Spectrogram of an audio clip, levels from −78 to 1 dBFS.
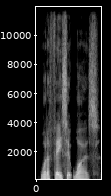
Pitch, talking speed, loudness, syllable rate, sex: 145 Hz, 230 wpm, -18 LUFS, 4.4 syllables/s, male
